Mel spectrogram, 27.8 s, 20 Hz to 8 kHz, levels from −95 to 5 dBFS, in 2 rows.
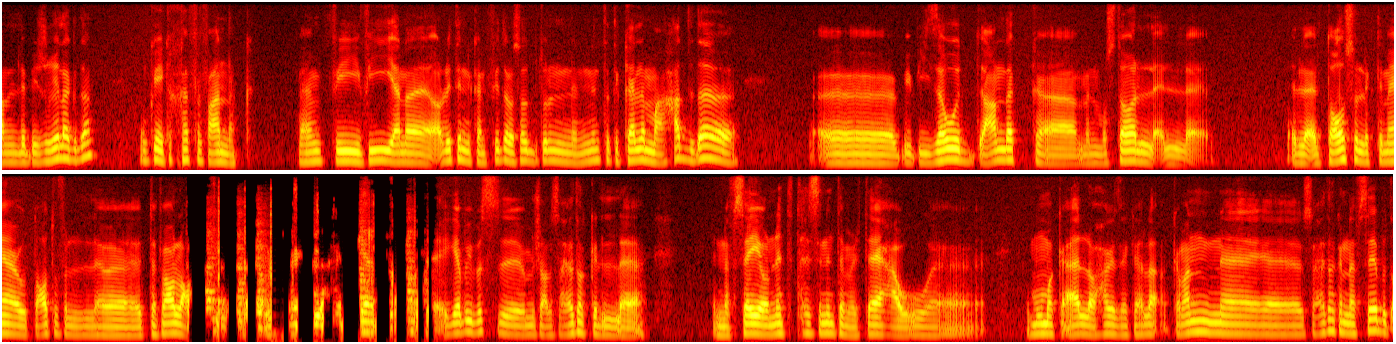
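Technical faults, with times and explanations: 15.8 to 17.5 s and 17.67 to 18.27 s, speech suppressed in double talk: the talker's speech sinks sharply, by something like 40 dB at its deepest, for about one and a half seconds, then again for about half a second. Both sides were likely speaking at once, and the echo canceller, unable to tell the talker from the loudspeaker echo, turned the whole microphone signal down.
15.94 to 16.65 s, 17.05 to 17.25 s and 17.48 to 18.16 s, other side's voice leaking through: a second voice comes through in scraps. In the first and last stretches it sits only a few dB under the talker, and in the short middle scrap it is much fainter, around 15 dB down. This is likely loudspeaker playback of the far end that the echo canceller failed to remove from the microphone, arriving during the same double-talk moments.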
